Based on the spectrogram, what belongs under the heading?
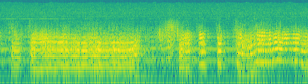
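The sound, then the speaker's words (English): A person hums the tune of Clutch Cargo with no words, holding a long steady note before shifting into shorter, bouncing phrases that rise and fall in pitch at a fairly even loudness. “Humming to the tune of Clutch Cargo.”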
